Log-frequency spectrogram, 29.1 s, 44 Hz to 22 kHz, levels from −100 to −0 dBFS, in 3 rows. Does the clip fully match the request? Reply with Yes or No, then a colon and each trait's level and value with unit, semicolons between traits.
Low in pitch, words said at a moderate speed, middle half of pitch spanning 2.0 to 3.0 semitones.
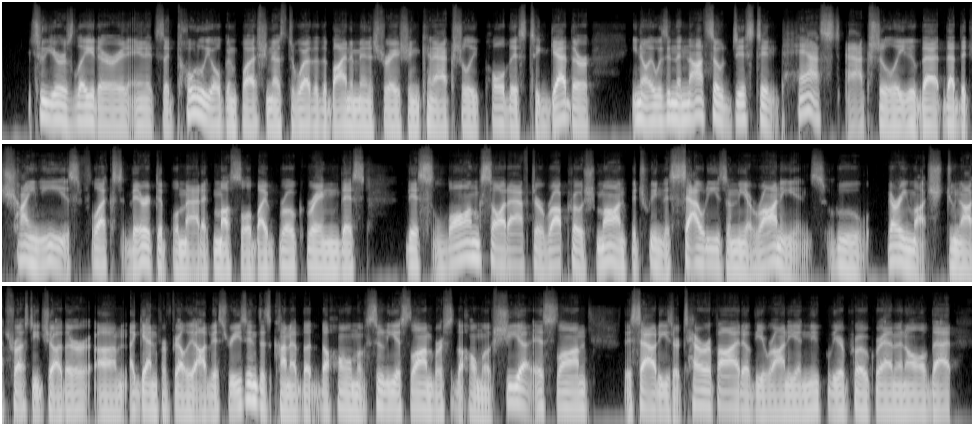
Yes: very low, 90 Hz; average, 195 wpm; narrow, 2.6 semitones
